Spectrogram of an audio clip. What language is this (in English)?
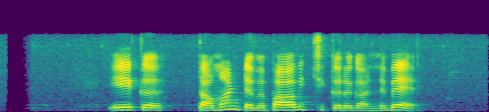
Sinhala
